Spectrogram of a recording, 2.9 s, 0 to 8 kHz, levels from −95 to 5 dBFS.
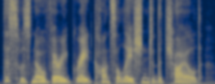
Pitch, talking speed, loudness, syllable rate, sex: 220 Hz, 190 wpm, -17 LUFS, 5.0 syllables/s, female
